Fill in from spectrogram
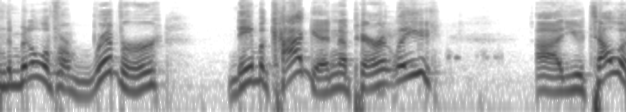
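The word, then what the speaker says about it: Namekagon: We used to go up there every winter when I was a kid, and yeah, Nemecogon is how you say that.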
